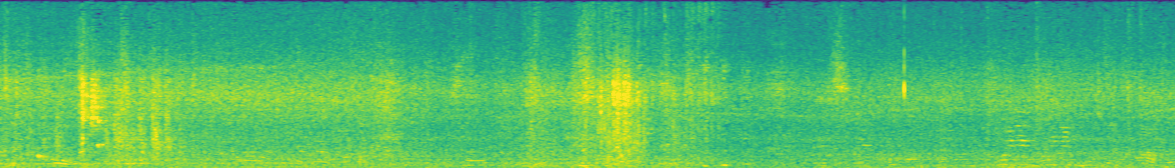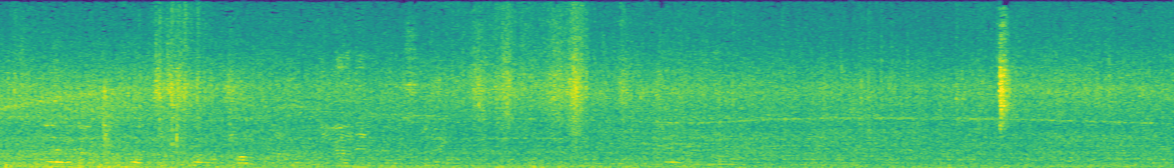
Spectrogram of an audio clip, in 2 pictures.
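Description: A bus rattles and clatters as it drives.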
